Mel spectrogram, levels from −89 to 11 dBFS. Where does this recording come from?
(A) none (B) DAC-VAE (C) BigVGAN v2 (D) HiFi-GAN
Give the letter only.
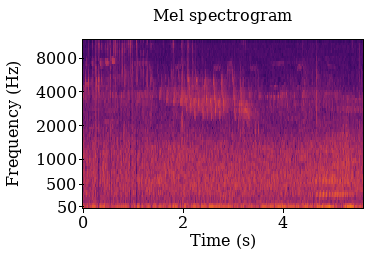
A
